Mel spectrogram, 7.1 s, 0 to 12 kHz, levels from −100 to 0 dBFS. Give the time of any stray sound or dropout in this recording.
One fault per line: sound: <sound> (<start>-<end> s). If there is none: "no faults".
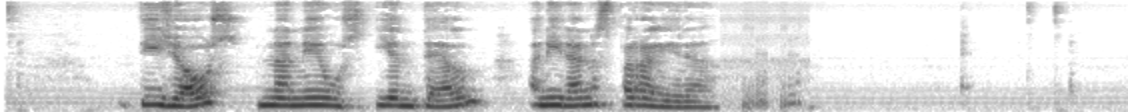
sound: laugh (4.6-5.0 s)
